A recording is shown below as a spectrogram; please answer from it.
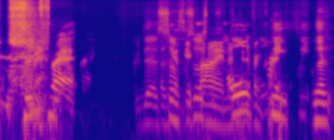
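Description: A single sharp, noisy sneeze bursts out at the start, close and loud, followed by a pause and then people talking.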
